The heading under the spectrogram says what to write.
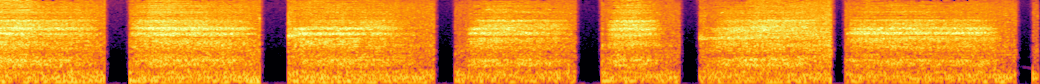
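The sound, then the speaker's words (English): A recording of a man's sniffs is played back: a series of about seven loud, breathy sniffs, each a long hissing inhale cut by brief silences, repeating in a steady rhythm with no talking. “Well, let's listen to these sniffs and find out one more time.”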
